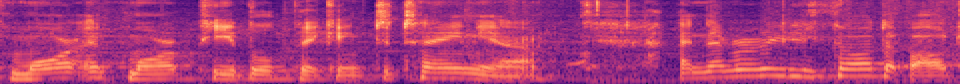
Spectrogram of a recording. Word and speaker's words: Titania: a closer look at titania and yes I will use the Shakespearean way of pronouncing her name caller like the fourth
